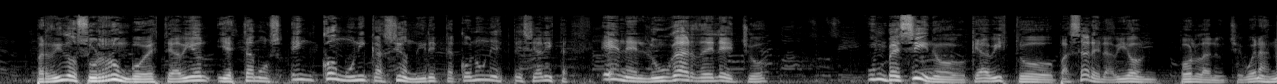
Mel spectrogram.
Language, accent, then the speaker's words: Spanish; Argentina; nos ha aglomerado a todos como argentinos, como madera, ciudadanos de esta gran patria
